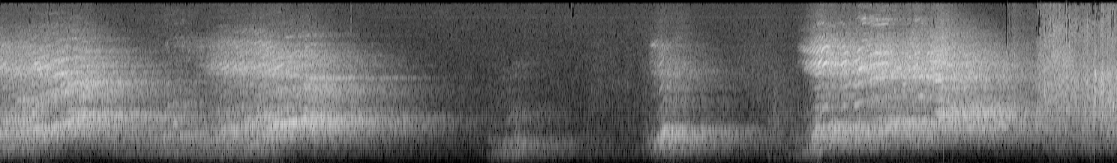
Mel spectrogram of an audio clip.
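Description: A large choir sings in a big echoing hall.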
